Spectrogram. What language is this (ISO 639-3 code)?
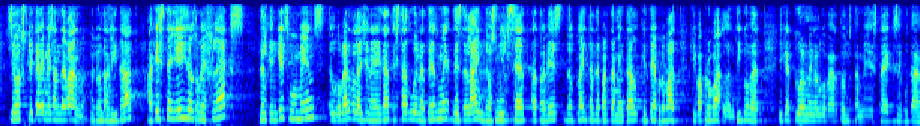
cat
